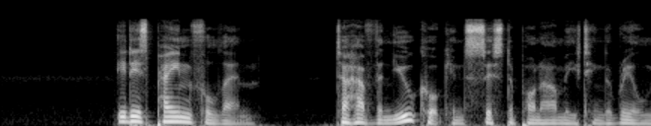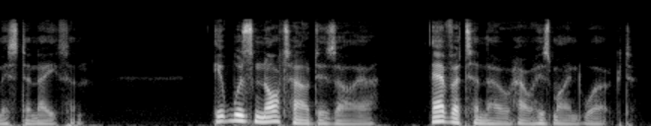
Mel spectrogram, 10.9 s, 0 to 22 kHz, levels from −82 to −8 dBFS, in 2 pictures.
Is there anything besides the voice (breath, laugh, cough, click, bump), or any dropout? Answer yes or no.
no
